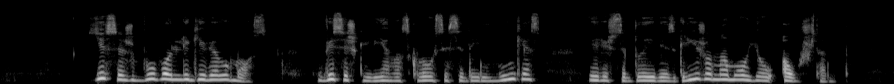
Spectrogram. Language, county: Lithuanian, Šiauliai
